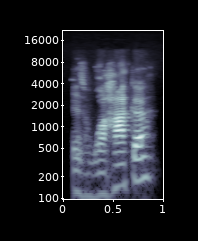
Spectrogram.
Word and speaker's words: Oaxaca: The next closest location is Oaxaca, which is actually spelled with an O.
